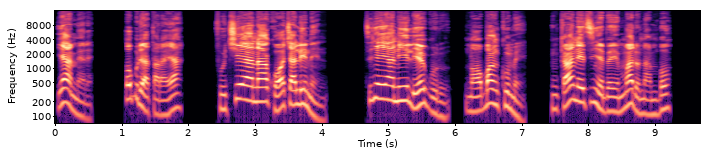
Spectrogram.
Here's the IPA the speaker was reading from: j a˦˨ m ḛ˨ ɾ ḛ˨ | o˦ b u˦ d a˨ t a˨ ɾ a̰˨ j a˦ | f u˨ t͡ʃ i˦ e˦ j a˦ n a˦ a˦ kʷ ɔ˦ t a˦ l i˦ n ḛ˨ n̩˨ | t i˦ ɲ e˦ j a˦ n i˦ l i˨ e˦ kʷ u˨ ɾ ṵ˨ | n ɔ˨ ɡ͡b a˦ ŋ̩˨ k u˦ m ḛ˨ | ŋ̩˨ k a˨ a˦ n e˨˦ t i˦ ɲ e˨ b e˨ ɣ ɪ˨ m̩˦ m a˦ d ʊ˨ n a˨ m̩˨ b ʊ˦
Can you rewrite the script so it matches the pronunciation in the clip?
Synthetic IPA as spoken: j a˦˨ m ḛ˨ ɾ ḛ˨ | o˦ b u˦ d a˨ t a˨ ɾ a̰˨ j a˦ | f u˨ t͡ʃ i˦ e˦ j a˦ n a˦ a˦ kʷ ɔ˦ t͡ʃ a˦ l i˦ n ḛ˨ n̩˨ | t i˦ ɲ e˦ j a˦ n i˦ l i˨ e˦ ɡʷ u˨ ɾ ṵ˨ | n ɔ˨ ɡ͡b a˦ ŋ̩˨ k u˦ m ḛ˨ | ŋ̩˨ k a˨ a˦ n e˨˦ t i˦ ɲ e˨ b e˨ ɣ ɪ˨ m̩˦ m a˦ d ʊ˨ n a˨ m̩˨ b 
